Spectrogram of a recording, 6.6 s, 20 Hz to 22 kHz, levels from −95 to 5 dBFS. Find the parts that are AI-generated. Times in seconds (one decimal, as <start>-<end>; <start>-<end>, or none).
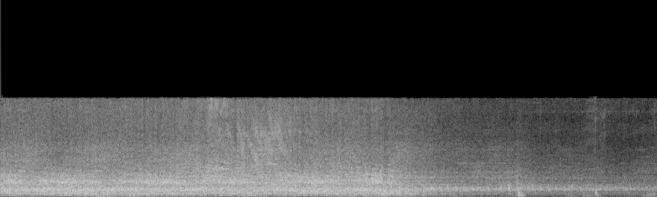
1.3-5.3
